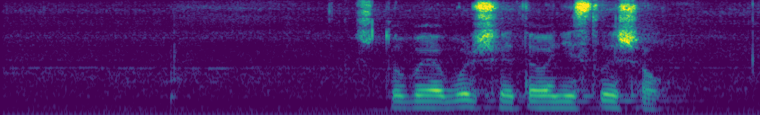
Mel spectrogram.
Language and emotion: Russian, angry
